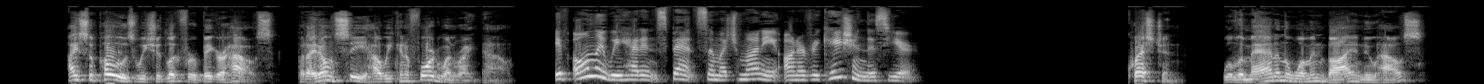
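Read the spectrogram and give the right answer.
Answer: No, not right now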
